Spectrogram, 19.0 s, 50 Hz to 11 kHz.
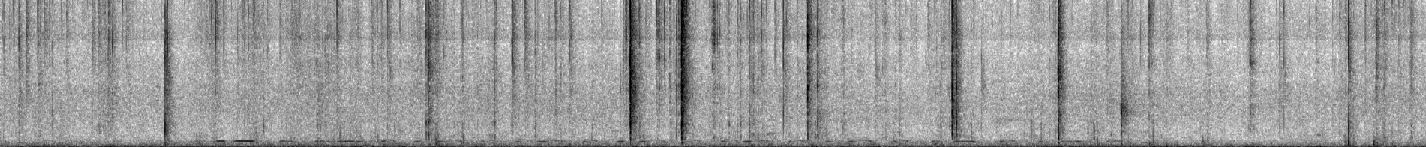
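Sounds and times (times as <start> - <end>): dry twigs cracking: 0.0 - 19.0
faint steady crackle: 0.0 - 19.0.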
